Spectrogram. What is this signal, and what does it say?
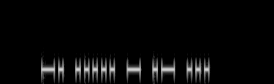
Morse code, heard as a keyed tone, about 28 wpm, 700 Hz. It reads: N5TAS
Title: USA Call Signs - 5 Characters - Repeated 3x - 28wpm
